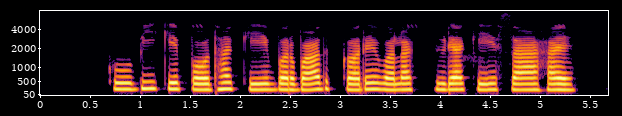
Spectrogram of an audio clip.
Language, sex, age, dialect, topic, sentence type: Maithili, female, 18-24, Southern/Standard, agriculture, question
